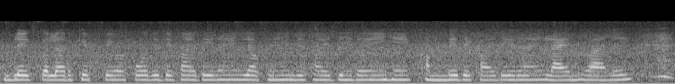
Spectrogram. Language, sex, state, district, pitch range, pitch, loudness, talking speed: Hindi, female, Bihar, Vaishali, 210-215 Hz, 210 Hz, -16 LUFS, 170 wpm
